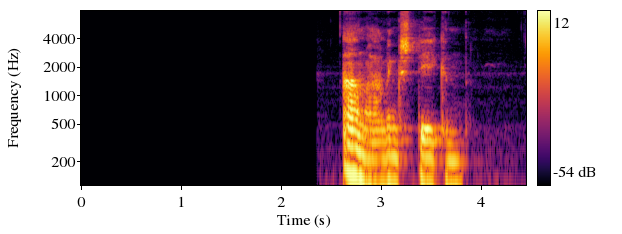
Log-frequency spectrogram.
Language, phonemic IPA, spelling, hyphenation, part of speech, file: Dutch, /ˈaːn.ɦaː.lɪŋsˌteː.kə(n)/, aanhalingsteken, aan‧ha‧lings‧te‧ken, noun, Nl-aanhalingsteken.ogg
- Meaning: quotation mark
